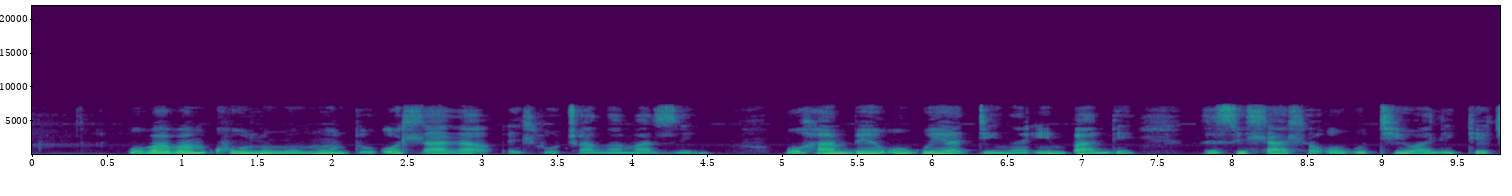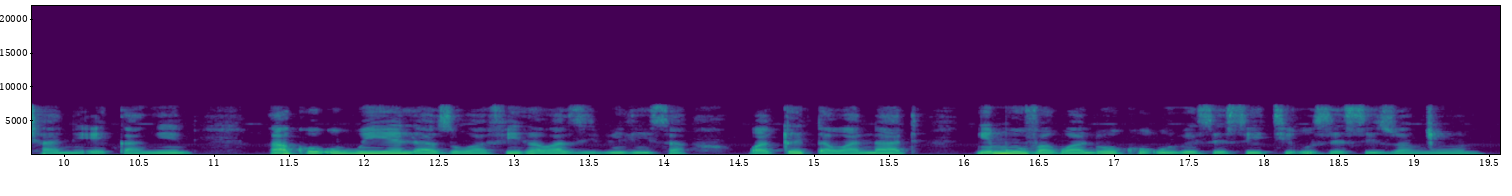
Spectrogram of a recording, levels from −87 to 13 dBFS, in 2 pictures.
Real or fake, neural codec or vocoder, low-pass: real; none; 7.2 kHz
